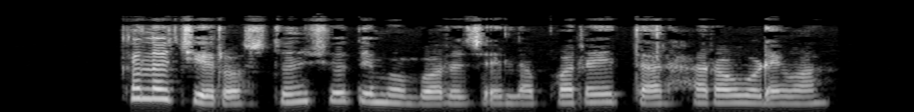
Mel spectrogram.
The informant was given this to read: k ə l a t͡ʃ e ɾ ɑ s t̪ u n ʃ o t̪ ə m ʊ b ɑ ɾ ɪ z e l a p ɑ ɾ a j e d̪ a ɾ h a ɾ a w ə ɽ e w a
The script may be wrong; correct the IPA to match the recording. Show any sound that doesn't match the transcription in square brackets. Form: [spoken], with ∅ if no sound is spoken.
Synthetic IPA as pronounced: k ə l a t͡ʃ e ɾ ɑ s t̪ u n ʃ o [d̪] ə m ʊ b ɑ ɾ ɪ z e l a p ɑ ɾ a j e [t̪] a ɾ h a ɾ a w ə ɽ e w a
